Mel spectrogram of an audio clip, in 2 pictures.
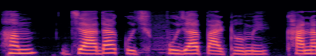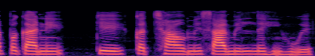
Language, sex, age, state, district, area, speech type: Hindi, other, 30-45, Uttar Pradesh, Sonbhadra, rural, spontaneous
